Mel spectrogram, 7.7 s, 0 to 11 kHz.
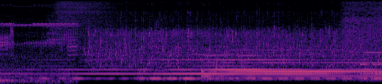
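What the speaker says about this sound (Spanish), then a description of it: "Más de 300 arroyos atraviesan la selva paranaense" A stream flows through the Paranaense forest, a soft, continuous trickle of water heard from nearby. Steady frog and insect calls hum over it.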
